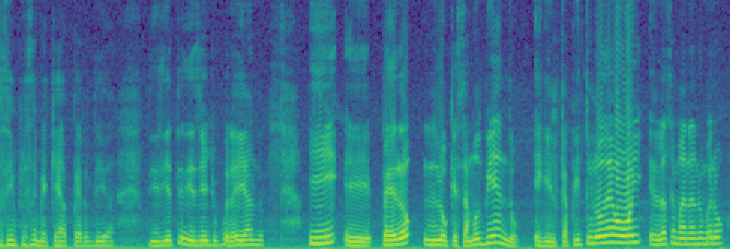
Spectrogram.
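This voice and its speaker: A man in his fifties teaching a devotional Bible lesson, animated, jumping between loud emphasis and quiet asides. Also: on the high side. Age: 50s. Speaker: preacher.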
